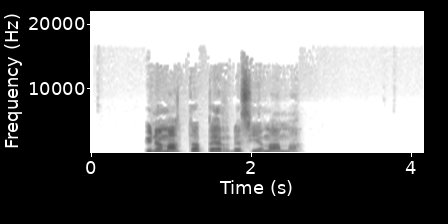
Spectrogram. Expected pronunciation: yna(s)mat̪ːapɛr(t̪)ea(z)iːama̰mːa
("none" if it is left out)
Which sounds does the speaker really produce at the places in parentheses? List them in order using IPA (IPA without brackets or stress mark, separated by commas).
none, d̪, s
